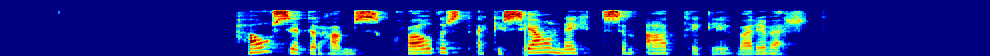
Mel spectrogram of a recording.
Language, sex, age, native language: Icelandic, female, 30-39, Icelandic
